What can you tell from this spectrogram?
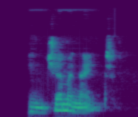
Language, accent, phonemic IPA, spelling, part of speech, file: English, Southern England, /ɪnˈdʒɛm.ɪ.neɪt/, ingeminate, verb / adjective, LL-Q1860 (eng)-ingeminate.wav
- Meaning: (verb) To say (a statement, word etc.) two or more times; to reiterate, to emphasize through repetition; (adjective) 1. redoubled 2. reiterated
